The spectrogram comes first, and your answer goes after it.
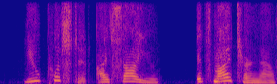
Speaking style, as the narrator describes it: said Joe sharply

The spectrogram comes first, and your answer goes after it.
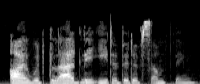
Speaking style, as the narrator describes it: said Don Quixote

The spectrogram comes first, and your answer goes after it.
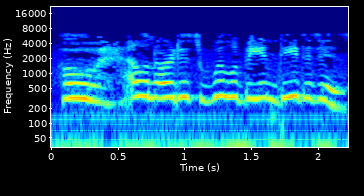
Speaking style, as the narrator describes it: In the ecstasy of her feelings at that instant, she could not help exclaiming

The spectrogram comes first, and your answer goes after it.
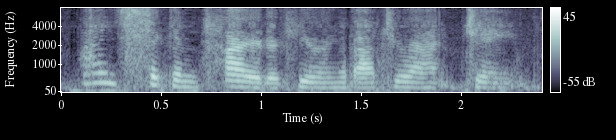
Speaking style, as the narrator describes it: said Felicity crossly

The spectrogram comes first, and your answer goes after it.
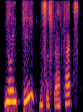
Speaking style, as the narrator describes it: exclaimed, nettled

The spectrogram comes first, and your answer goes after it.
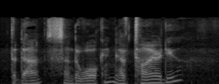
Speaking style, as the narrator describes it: he said tenderly

